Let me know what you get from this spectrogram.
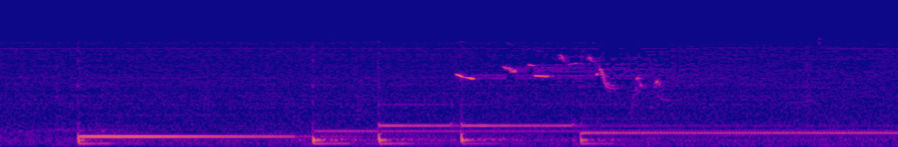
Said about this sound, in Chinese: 鸟儿在枝头欢快地歌唱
